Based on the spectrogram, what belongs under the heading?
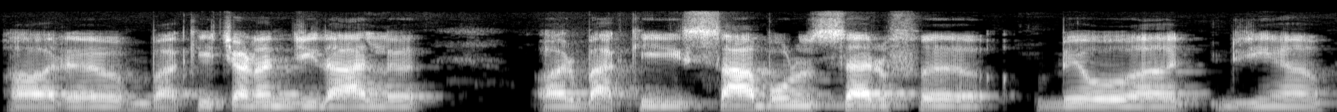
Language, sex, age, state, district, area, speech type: Sindhi, male, 45-60, Uttar Pradesh, Lucknow, urban, spontaneous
